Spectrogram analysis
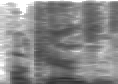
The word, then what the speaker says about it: Arkansans: That all Arkansans, that's how you pronounce that.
